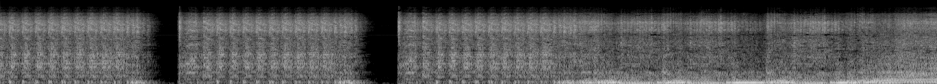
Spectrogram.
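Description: A car engine is started with two rapid cranking attempts, each cut off by a brief pause. A third crank catches, and the engine settles into a loud, rough rumbling run.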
